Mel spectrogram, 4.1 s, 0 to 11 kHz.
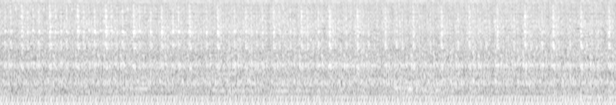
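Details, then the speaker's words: Renault Megane 2 petrol engine idling: quick bird-like chirp about four times a second from the belt end; owner suspects the belt tensioner or the alternator-end bearing, to be fixed by an electrician. "ya gergisi ya da şarj damasının ucundaki bilye bozuk onu da elektrikçiye yaptıracağım"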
